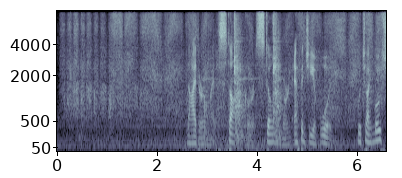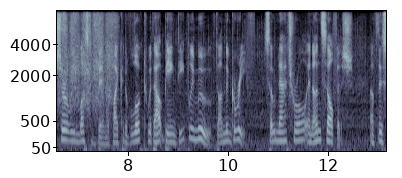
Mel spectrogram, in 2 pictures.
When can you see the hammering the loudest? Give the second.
4 s.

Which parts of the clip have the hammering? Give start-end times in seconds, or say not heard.
2.9-4.6.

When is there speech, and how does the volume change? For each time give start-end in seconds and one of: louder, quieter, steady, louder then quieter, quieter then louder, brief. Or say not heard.
2.5-13.1 steady.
